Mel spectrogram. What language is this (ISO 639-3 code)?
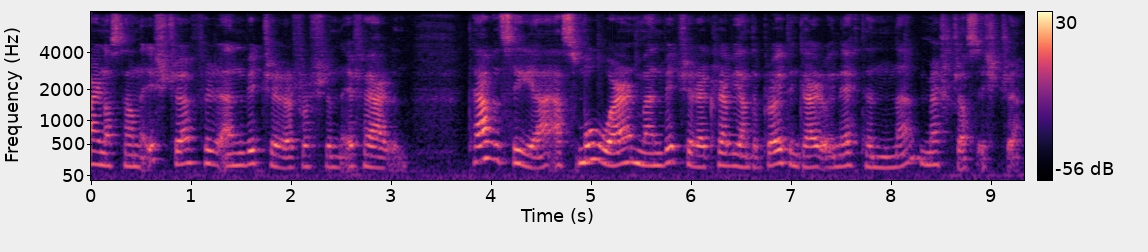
fao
